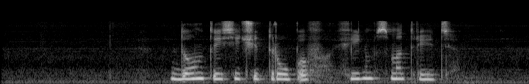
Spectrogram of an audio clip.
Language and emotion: Russian, sad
